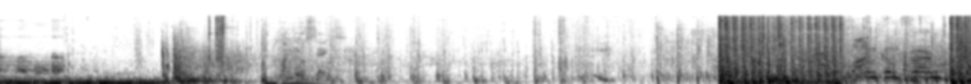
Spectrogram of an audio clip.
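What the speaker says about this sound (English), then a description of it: "taking fire!" Machine gun fire in a shooter video game: ragged bursts of rapid shots and thuds rattle over a noisy battle bed, turning into a dense, loud, continuous roar of gunfire near the end.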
